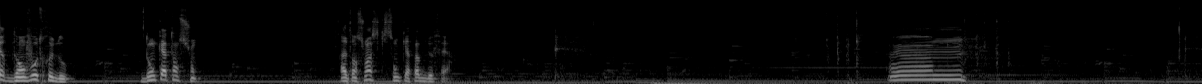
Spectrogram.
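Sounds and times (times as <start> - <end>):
computer keyboard keystrokes: 8.2 - 8.7, 9.6 - 10.2.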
